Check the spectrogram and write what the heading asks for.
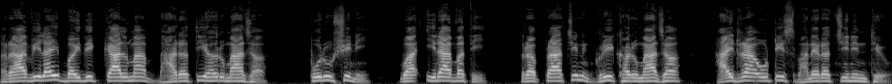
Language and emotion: Nepali, neutral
